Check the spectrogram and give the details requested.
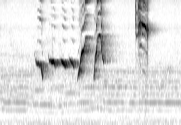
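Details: Magpie-robin singing a short varied phrase of slurred whistles, rising and falling, with a few sharper notes, followed by a high squeaky note after a brief pause; a faint steady hum sits underneath.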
